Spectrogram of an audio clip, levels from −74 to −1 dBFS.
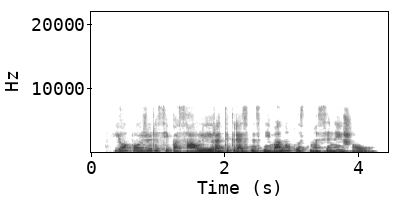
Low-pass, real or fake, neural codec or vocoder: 7.2 kHz; fake; vocoder, 22.05 kHz, 80 mel bands, WaveNeXt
